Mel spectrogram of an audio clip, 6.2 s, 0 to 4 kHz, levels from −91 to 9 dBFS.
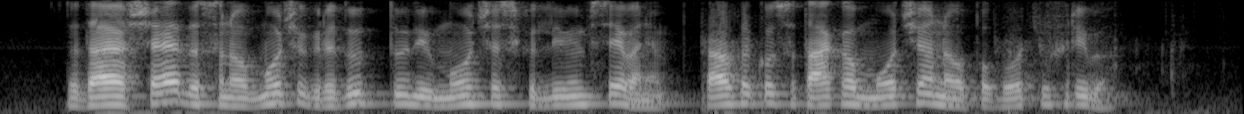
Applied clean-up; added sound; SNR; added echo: neural separator model SepFormer DNS4.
